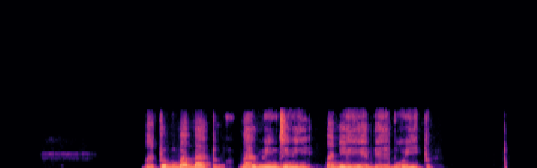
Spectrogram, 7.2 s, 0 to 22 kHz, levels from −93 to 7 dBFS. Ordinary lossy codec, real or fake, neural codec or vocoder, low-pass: Opus, 24 kbps; fake; codec, 16 kHz, 4 kbps, FreqCodec, smaller model; 7.2 kHz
